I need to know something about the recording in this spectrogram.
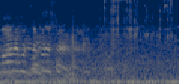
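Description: Voices shouting across an outdoor football pitch in the first second, over a steady low rumble of wind on the microphone, then a few light clicks about halfway through.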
